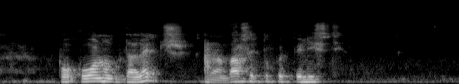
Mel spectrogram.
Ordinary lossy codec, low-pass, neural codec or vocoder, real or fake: MP3, 96 kbps; 7.2 kHz; codec, 16 kHz, 4 kbps, X-Codec, HuBERT features, trained on LibriSpeech; fake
